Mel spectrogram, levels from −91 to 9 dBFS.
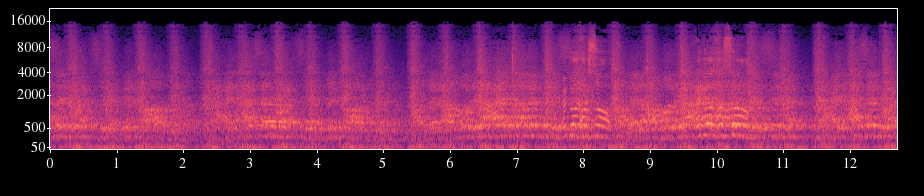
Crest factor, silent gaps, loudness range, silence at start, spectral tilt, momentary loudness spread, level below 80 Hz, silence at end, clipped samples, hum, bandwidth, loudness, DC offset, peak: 18 dB; none; 5 LU; 0 s; -2 dB/octave; 9 LU; -36 dBFS; 0 s; under 0.1%; none; 16.5 kHz; -19 LUFS; under 0.1%; -2 dBFS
